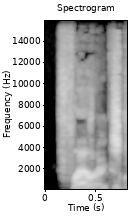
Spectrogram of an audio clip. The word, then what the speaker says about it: Frerichs: Frerichs, Courtney Frerichs. There's no Y in that name, Robert.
